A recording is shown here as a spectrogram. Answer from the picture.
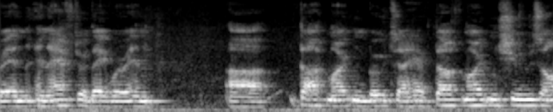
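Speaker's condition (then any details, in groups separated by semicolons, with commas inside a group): ALS; degenerative; diagnosed ten years ago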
